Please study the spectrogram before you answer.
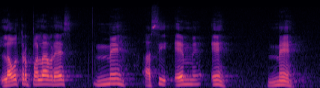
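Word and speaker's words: μή: Diga se escribe O y U, pero se pronuncia U. Y la otra palabra es me, así, M-E, me.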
